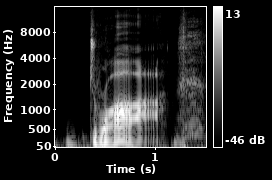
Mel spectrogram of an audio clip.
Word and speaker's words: droit: is next uh yeah I think it's droit or also draw you could say that Dua I I don't have a good French pronunciation it is spelled d-r-o-i-t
